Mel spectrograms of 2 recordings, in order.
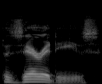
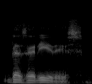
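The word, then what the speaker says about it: Bezzerides: By the way, you hear his name pronounced Bazerades, but I'm preferring the more correct Greek Bzerites.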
